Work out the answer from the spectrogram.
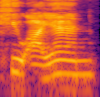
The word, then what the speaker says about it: Qin: Okay, Qin is spelled Qin, but the Q makes a CH sound, so it's the Qin Dynasty.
